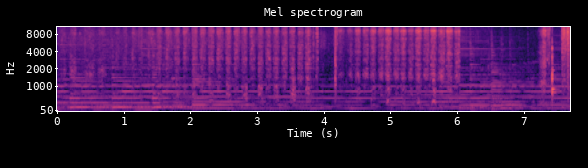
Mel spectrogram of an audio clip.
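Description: Swiss Army knife's folding wood saw cutting through a green branch in quick back-and-forth strokes, the teeth rasping on the wood. Background music plays underneath, and there is a sharp click near the end.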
